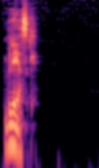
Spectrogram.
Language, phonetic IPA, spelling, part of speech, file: Russian, [blʲesk], блеск, noun, Ru-блеск.ogg
- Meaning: brilliance, glitter, lustre, shine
